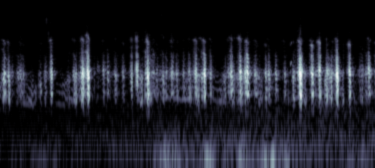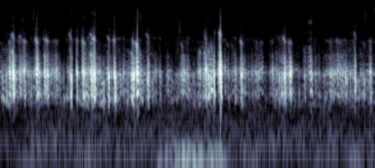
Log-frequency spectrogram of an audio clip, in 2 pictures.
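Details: Several frogs in love croak together in a dense chorus of short rattling pulses, overlapping without pause, steady and fairly loud throughout.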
